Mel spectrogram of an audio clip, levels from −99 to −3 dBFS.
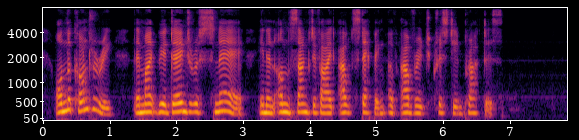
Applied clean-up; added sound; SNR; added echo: none; none; none; none.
